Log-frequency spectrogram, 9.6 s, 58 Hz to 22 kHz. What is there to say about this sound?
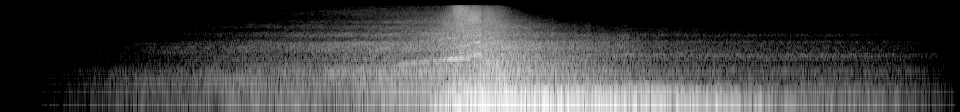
Scary Hits & Risers 001
scary, riser, sounddesign, freaky, soundeffect, effect, hollywood, hit, movie, fx, sound, cluster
